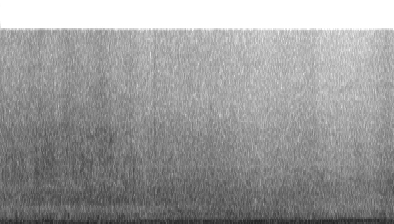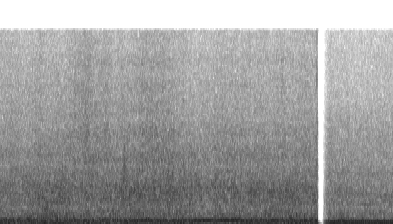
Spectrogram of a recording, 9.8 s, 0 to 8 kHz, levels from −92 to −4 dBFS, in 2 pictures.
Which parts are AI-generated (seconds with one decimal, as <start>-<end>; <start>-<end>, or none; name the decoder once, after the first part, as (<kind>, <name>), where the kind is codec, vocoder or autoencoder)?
0.6-1.7 (codec, DAC); 3.1-5.4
